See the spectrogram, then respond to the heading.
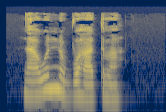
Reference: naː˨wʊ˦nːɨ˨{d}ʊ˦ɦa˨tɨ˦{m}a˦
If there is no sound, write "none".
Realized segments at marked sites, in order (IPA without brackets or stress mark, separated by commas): b, m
